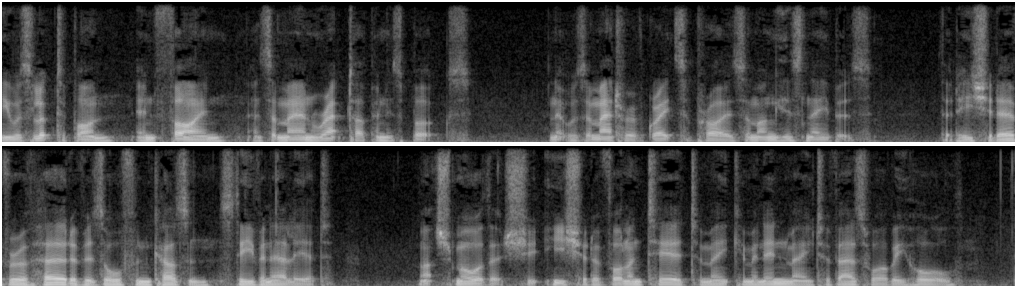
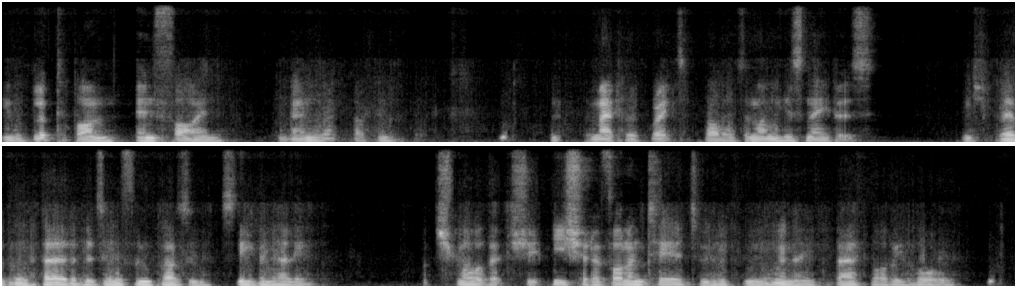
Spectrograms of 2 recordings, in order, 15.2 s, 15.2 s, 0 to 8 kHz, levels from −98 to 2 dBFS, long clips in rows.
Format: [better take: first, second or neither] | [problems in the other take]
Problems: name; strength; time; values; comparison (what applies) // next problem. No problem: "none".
first | noise reduction (neural mask model DeepFilterNet 3)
